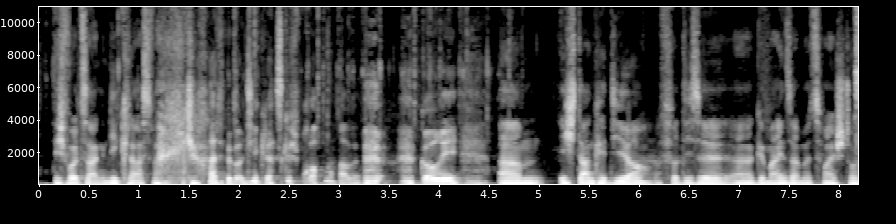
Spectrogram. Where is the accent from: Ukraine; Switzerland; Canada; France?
France; now in Germany; ich bin Franzose, ne? Also auch, ich bin auch Franzose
